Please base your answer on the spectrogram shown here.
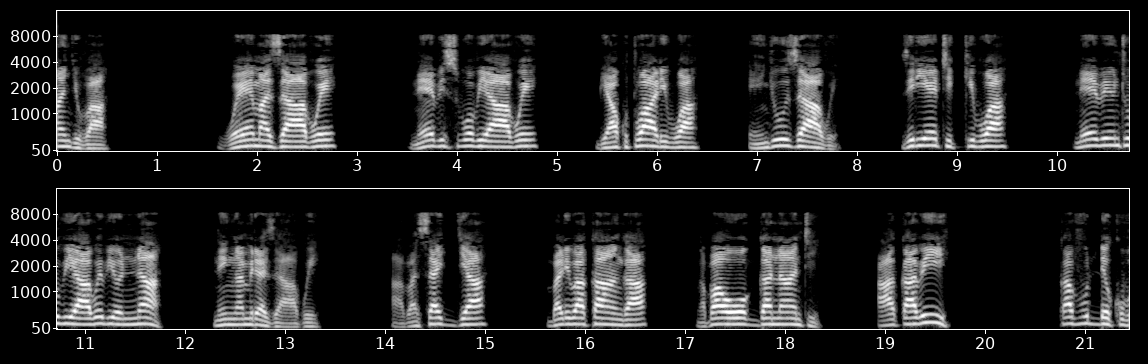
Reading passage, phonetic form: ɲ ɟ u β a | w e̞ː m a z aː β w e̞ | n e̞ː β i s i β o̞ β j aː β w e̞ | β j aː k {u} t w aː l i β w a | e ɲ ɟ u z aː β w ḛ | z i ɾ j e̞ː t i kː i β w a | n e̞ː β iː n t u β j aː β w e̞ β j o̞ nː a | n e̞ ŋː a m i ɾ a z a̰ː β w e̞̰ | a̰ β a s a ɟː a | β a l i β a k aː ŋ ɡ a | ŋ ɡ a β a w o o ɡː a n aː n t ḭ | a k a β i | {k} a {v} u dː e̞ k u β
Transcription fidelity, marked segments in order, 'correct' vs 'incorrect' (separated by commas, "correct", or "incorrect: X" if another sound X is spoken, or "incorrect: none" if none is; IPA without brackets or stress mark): correct, correct, correct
